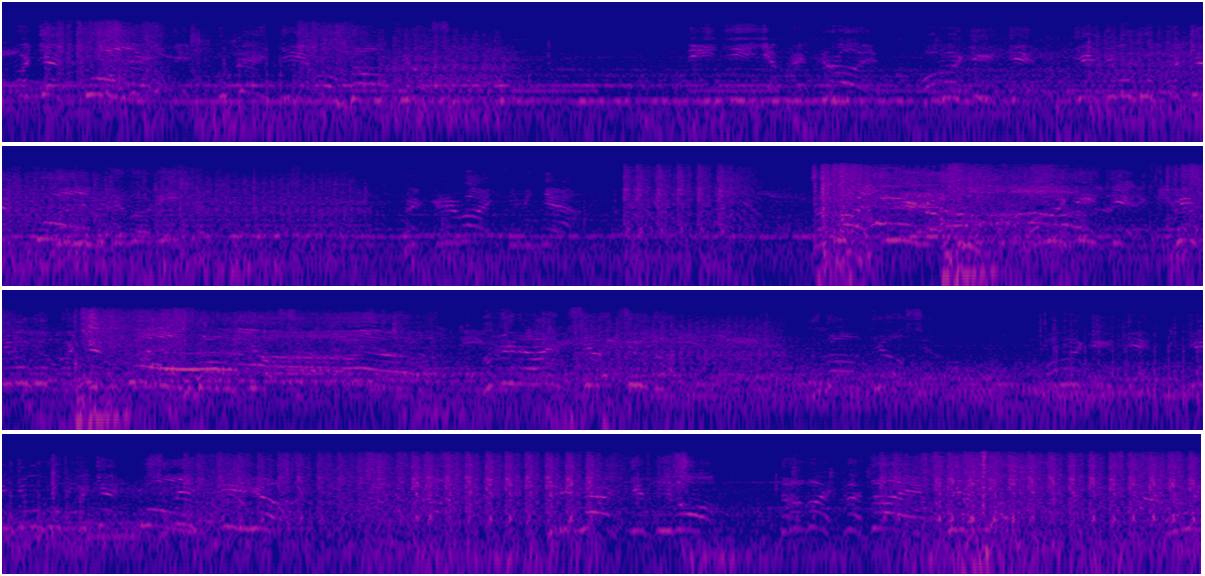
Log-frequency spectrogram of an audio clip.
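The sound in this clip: Gunfire from a double-barrel shotgun in a video game, with repeated shots over a continuous bed of game sound across the whole clip.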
